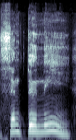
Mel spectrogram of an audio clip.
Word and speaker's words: Saint-Denis: Saint-Denis, I believe he would probably pronounce it.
